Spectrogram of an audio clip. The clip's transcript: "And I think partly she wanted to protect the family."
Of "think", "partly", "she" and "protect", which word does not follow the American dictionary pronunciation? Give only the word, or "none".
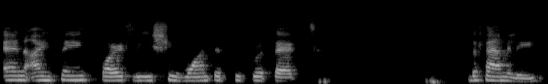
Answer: think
